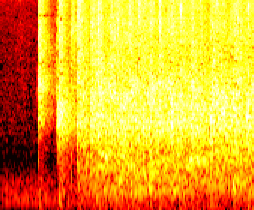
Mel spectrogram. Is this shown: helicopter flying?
no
